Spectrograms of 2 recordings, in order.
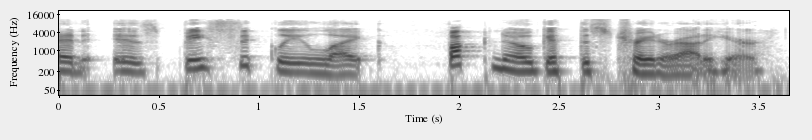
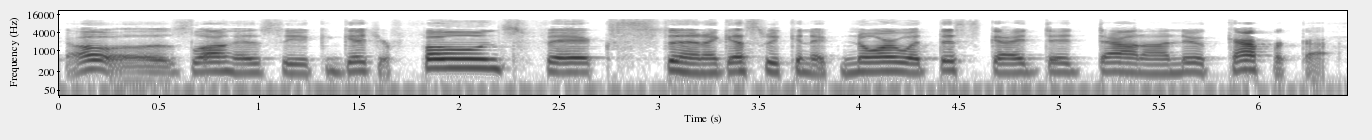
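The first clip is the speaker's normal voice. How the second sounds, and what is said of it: Impression of Ty's drunken cadence. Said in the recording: “That's a good Ty impersonation ... like that cadence that he has”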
